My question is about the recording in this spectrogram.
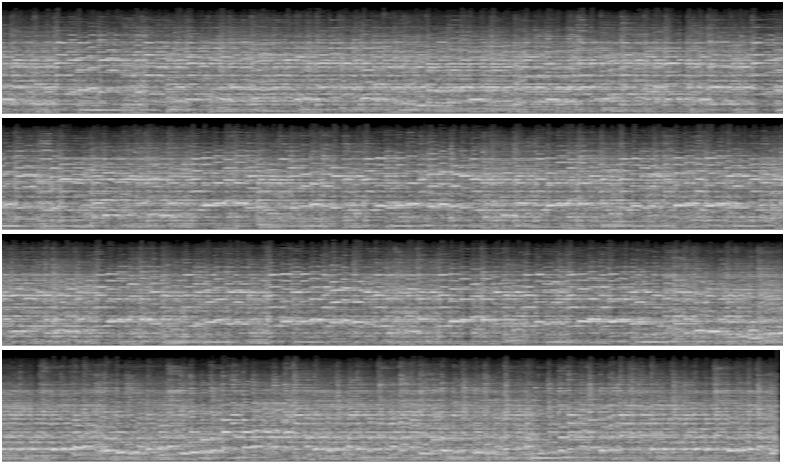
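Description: Live acoustic bluegrass band playing an instrumental fiddle tune, the fiddle to the fore over mandolin, two flat-top acoustic guitars and upright bass.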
